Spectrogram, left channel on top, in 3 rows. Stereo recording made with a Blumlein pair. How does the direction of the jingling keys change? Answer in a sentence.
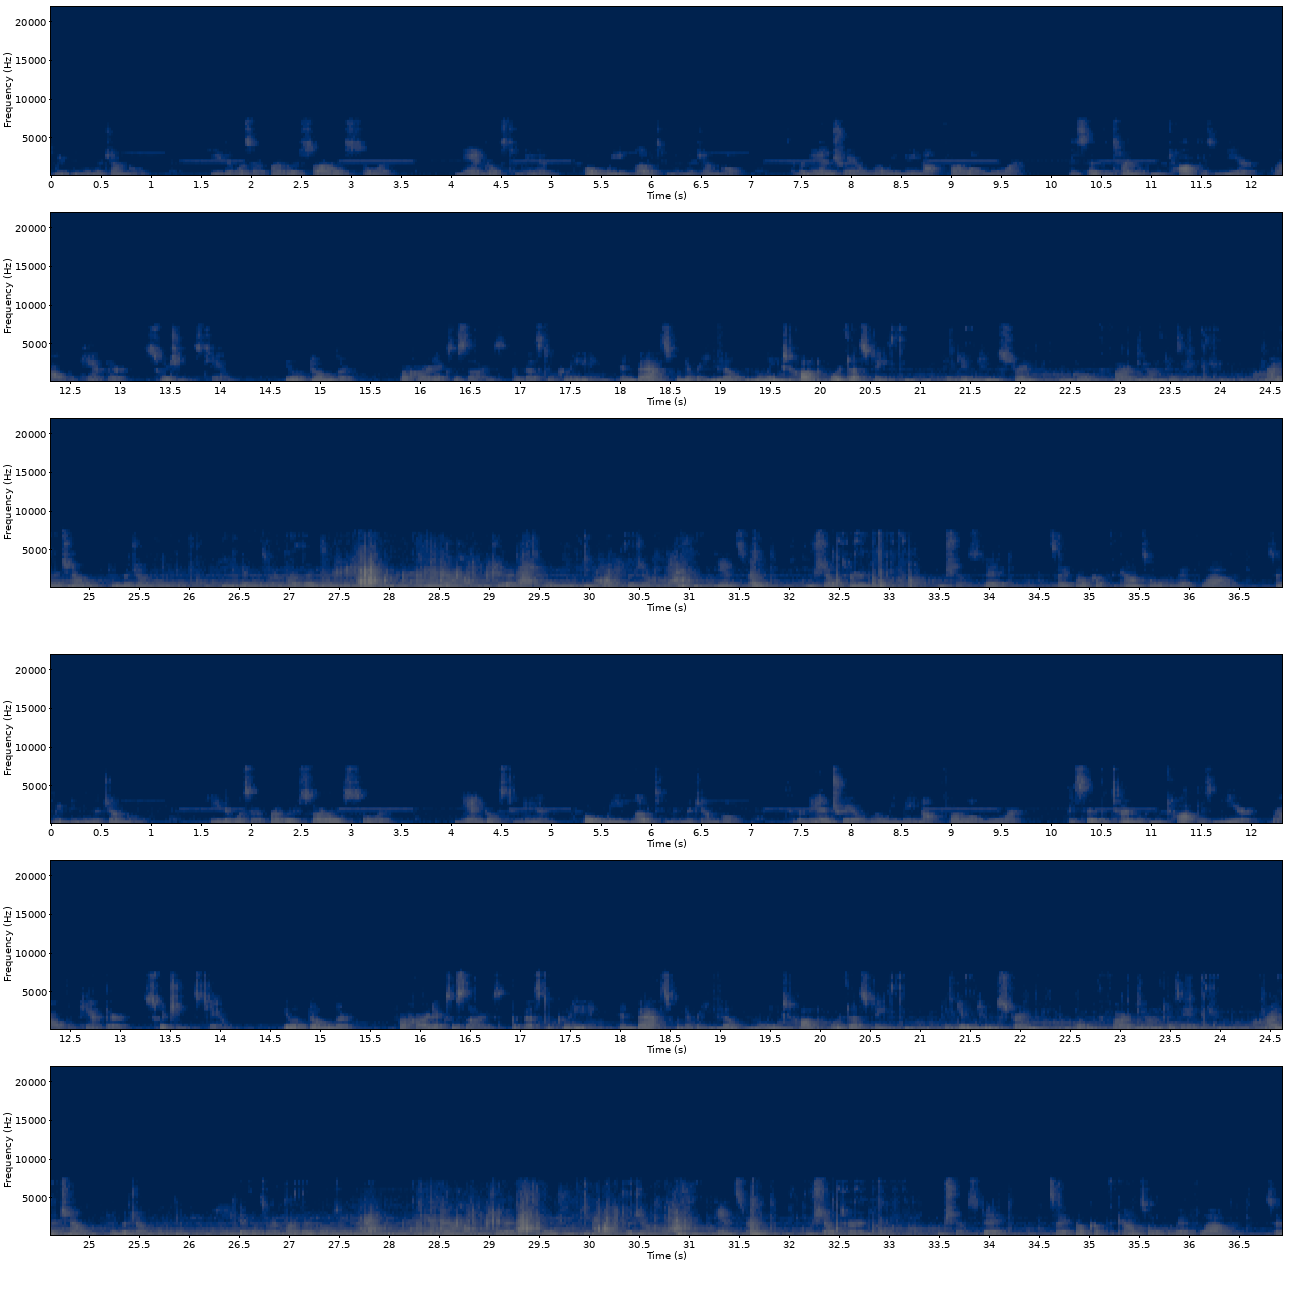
You can hear the jingling keys go right and come back.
